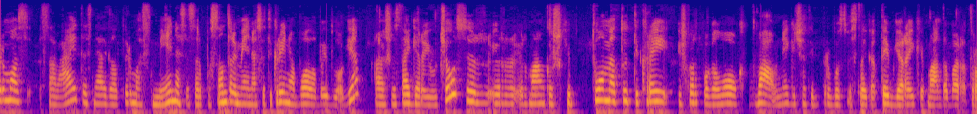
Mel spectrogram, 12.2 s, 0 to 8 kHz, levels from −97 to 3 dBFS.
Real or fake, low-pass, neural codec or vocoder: real; 7.2 kHz; none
